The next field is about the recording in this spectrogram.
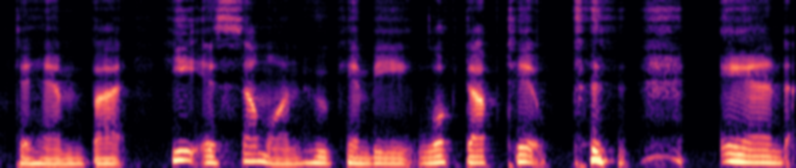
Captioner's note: chuckles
